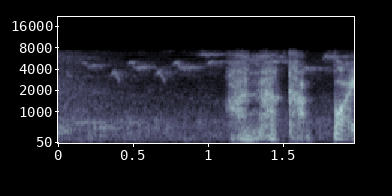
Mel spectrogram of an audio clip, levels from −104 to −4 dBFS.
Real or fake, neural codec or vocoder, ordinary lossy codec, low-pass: fake; vocoder, 22.05 kHz, 80 mel bands, HiFi-GAN; none; 7.2 kHz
